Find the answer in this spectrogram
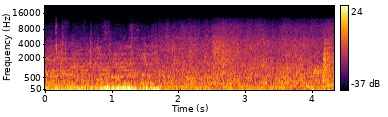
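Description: Indistinct voices of people talking, with wind rumbling on the microphone for the first couple of seconds.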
